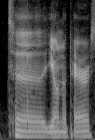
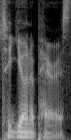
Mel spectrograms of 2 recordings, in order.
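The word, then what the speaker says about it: Teyonah Parris: to some how do you say her name to yonah paris to yonah paris thank you um i thought she was she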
